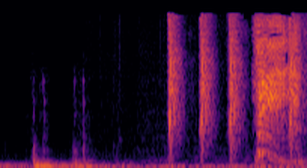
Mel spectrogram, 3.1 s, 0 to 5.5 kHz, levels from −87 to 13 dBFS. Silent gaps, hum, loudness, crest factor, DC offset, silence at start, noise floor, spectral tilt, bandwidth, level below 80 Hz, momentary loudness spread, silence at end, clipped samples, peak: none; none; -22 LUFS; 24 dB; 0.3%; 0.05 s; -48 dBFS; -5.5 dB/octave; 4.6 kHz; -38 dBFS; 23 LU; 0 s; under 0.1%; -4 dBFS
